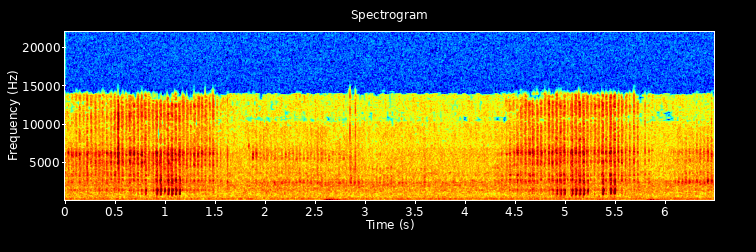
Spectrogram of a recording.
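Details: Purring domestic cat, deep continuous rumble with a few louder low thumps and light rustling noises.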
